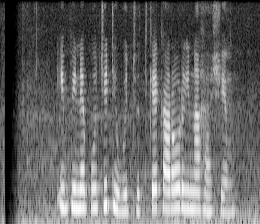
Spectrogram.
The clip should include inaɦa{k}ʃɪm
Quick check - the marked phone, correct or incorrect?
incorrect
